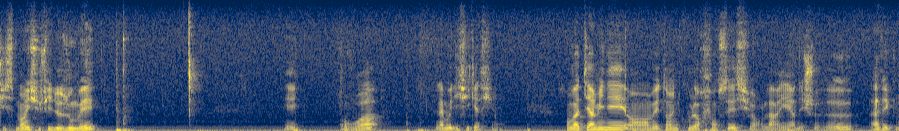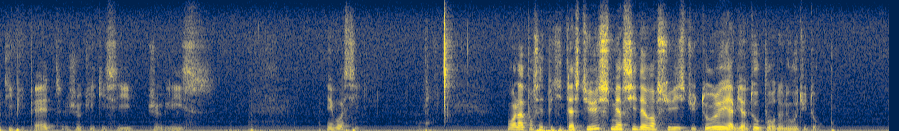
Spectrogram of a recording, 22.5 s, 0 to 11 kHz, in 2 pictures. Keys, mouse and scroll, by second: 1.6 KP_Add, 2.1 click, 5.2 click, 6.7 click, 11.3 click, 12.9-14.7 drag, 15.3-16.2 drag, 16.5 KP_Subtract, 17.5-18.5 drag, 21.7 click, 22.4 click.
